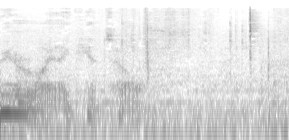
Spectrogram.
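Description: A person's voice: a brief, soft, unclear utterance at the start, then a single sharp click near the end.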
